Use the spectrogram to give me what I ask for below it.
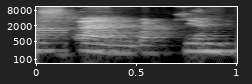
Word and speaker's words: Steinbakken: How do I pronounce it? Emma Steinbakken.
